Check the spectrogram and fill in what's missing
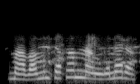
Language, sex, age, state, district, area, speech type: Bodo, female, 30-45, Assam, Udalguri, rural, conversation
